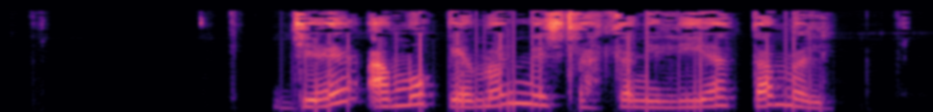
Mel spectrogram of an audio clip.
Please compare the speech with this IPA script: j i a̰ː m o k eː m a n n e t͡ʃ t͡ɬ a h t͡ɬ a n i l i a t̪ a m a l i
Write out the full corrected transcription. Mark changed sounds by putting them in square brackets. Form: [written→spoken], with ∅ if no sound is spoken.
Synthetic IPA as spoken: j [i→e] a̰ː m o k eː m a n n e t͡ʃ t͡ɬ a h t͡ɬ a n i l i a t̪ a m a l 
